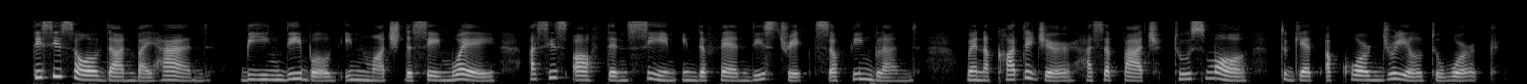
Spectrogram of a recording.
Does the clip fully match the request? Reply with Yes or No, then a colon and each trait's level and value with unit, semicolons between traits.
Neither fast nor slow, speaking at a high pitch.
Yes: average, 145 wpm; high, 195 Hz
